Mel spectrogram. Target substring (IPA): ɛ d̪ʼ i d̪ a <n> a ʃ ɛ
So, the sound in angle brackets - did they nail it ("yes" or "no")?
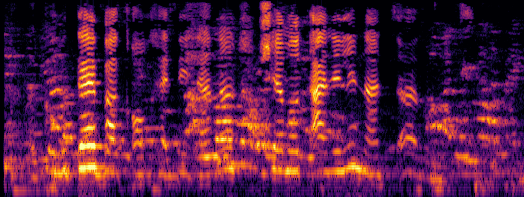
yes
